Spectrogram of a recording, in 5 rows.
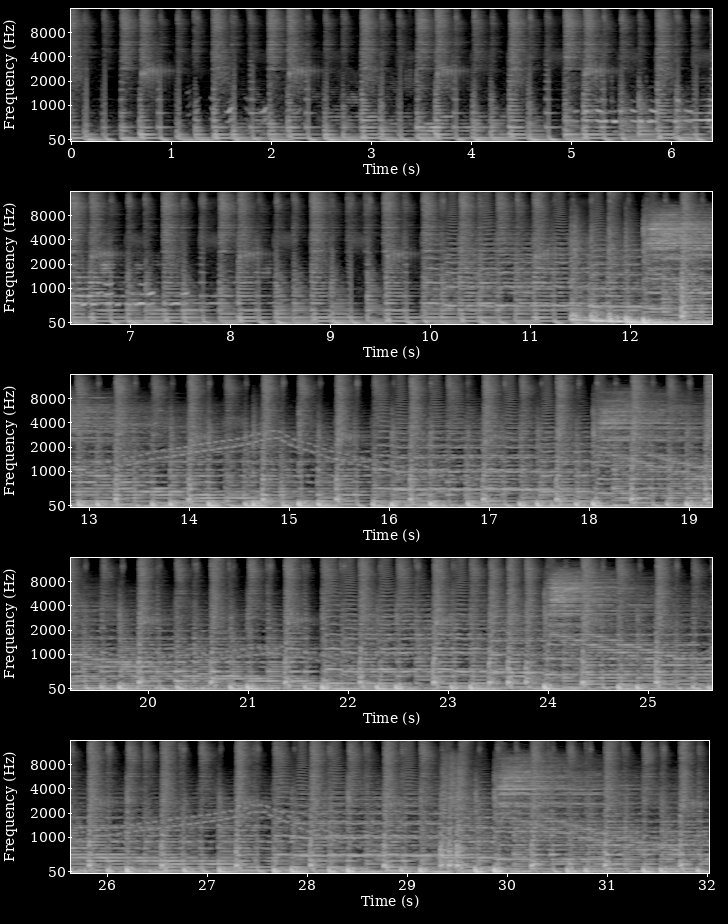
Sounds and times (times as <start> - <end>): Drum kit: 0.0 - 32.0.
